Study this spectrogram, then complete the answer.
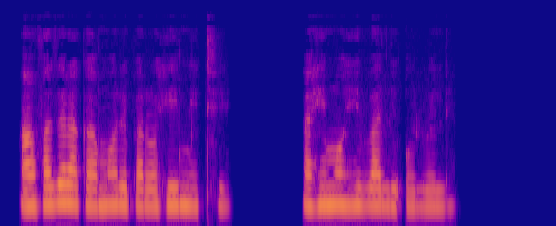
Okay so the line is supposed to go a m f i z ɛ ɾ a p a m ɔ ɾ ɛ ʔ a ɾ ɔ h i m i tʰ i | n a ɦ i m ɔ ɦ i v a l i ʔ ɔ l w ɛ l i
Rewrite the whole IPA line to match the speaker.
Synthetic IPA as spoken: a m f a z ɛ ɾ a k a m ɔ ɾ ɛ p a ɾ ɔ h i m i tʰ i | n a ɦ i m ɔ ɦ i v a l i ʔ ɔ l w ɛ l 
